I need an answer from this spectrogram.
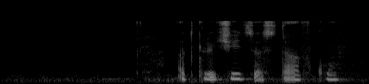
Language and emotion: Russian, sad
